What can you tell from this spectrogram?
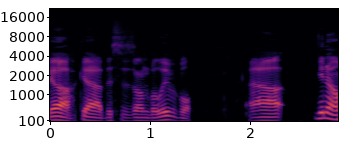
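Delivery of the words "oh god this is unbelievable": normal talking voice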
